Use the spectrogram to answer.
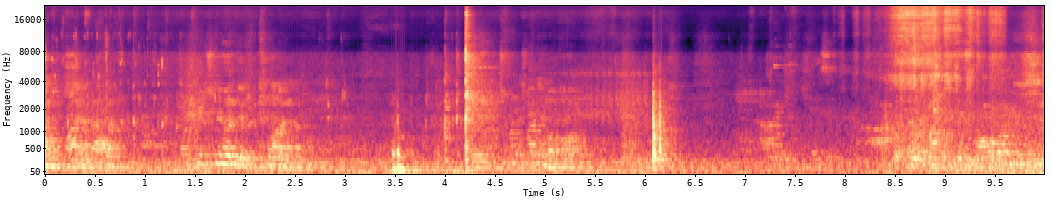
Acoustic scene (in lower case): restaurant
